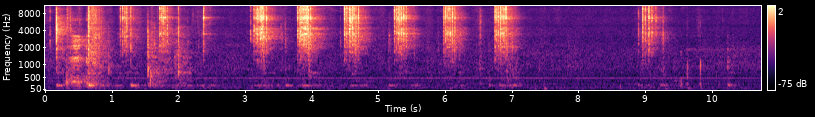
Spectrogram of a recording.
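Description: Socket ratchet wrench clicking as it is worked back and forth, tightening the bolts that join a marine transmission to the engine. A quick flurry of clicks comes first, then six even strokes about two-thirds of a second apart, then a pause and one last short burst near the end.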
